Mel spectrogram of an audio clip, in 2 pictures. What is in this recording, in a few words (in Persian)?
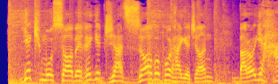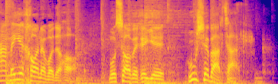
نمونه صدای آقای; آواگر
